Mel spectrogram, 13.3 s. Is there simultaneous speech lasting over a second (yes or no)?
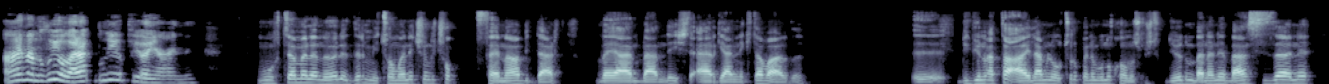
no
